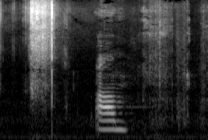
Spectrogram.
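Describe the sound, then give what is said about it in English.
Crunching as someone chews a Cheeto: a short, crisp, crackly burst of bites, followed by a brief low hummed voice sound. “Sorry, I'm chewing on this Cheeto.”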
